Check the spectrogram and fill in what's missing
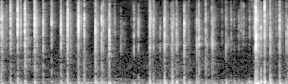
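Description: A set of thin, rainbow-colored plastic sticky bookmark tabs on a clear plastic plate, held in hand, is tapped very fast with long nails. Dense, quick clicky taps come in a steady stream, each short and dry with a soft low thump and a bright tick on top. Near the end there are a few louder taps.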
